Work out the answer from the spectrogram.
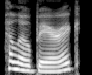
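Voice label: hello, female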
